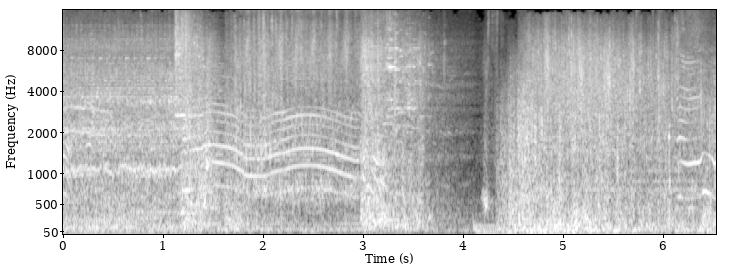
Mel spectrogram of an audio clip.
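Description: Cartoon soundtrack music with sound effects: a wavering melody, a sudden crash-like burst about three seconds in, and after a brief drop, a boom a little after four seconds.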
